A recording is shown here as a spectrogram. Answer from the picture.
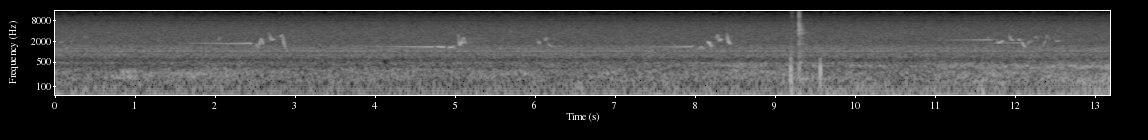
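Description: Steady low rush of wind outdoors with a songbird singing about five times, each phrase a short level whistle ending in a quick rising flourish. Two sharp knocks about nine seconds in.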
